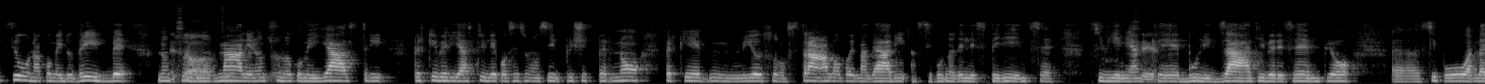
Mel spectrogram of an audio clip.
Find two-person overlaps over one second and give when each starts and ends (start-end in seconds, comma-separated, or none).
1.7-3.0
